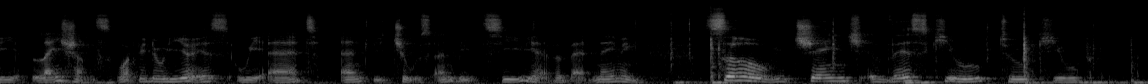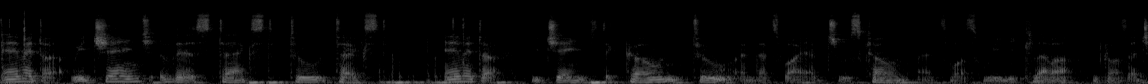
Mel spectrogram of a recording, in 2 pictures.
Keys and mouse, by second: 0.3-0.6 drag, 1.7 click, 3.0-6.4 drag, 9.3-12.0 drag, 11.1 t, 12.6 click, 14.2-16.6 drag, 15.6 t, 17.8 click, 18.8 click, 19.5-22.9 drag.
